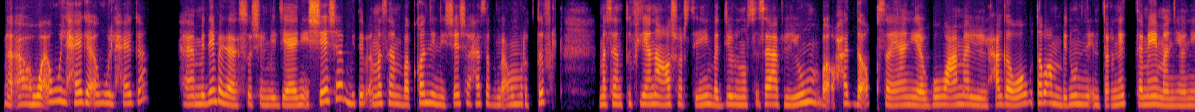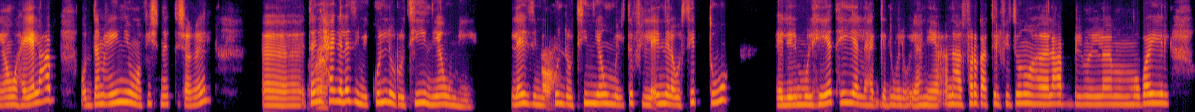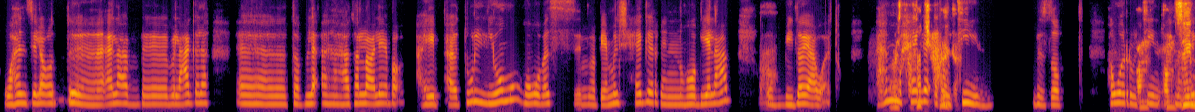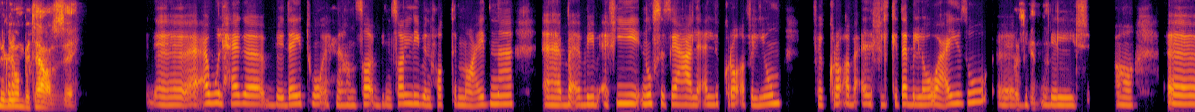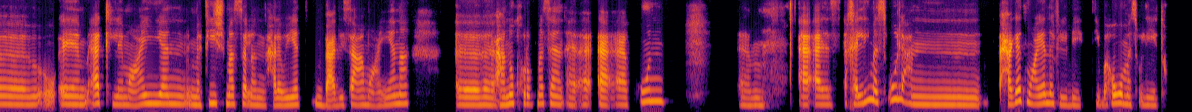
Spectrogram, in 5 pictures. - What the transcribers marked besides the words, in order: in English: "الsocial media"; in English: "روتين"; in English: "روتين"; in English: "الروتين"; in English: "الروتين"
- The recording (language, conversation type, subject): Arabic, podcast, شو رأيك في تربية الولاد من غير عنف؟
